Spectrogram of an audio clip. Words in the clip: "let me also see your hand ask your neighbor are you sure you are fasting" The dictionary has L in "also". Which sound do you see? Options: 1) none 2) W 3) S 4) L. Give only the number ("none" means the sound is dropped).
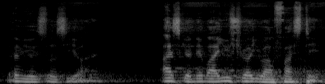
1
